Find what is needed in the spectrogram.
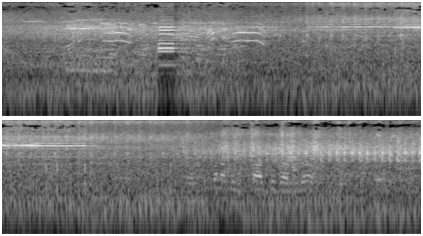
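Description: A vehicle horn gives one short toot about one and a half seconds in, the loudest thing here, over a steady rush of floodwater running across the road. Voices call out around it, and speech comes in near the end.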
